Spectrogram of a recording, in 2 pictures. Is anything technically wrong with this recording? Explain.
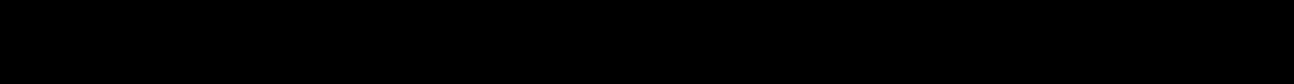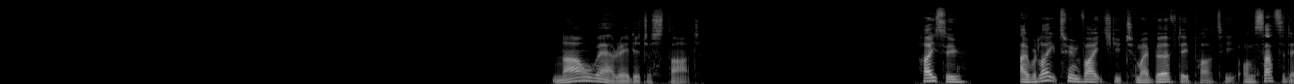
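Yes, there's one glitch near the end. From 24.05 to 24.07 s there's a gap between chunks: a hard-edged hole of about 25 ms where the audio was joined from separately delivered pieces, consistent with 4 s chunks, and silence got inserted at the seam.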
